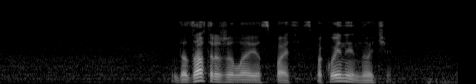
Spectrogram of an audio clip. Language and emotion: Russian, positive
